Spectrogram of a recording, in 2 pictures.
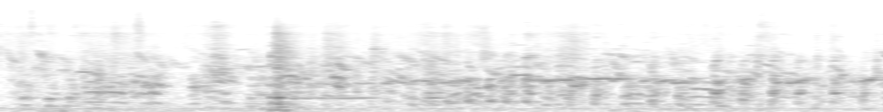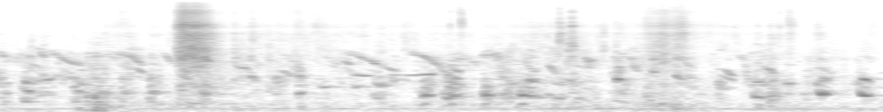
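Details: Backyard native chickens pecking grains at feeding time; a flock's dense overlapping clucks and short rising chirps, with sharp pecking clicks and a brief scrape of noise midway.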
